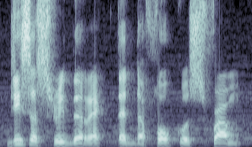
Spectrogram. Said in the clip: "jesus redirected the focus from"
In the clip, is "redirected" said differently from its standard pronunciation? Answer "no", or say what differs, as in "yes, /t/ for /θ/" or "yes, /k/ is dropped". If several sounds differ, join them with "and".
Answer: no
